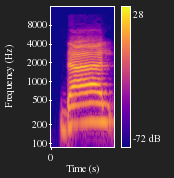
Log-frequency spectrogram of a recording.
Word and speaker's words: د: Ta is whispered, mahmus. Dal is not whispered, it's apparent majhur. So this is the main difference. But both are light, so the position of the tongue will be almost the same. It's at the same. Difference how I open. This is with qalqala and this is with hams. Do not apply hams here with dal. Do not apply qalqala with ta also.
